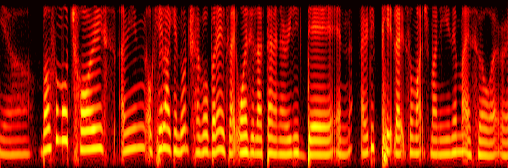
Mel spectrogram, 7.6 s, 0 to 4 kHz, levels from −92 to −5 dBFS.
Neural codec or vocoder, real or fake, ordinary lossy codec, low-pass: none; real; none; 3.6 kHz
